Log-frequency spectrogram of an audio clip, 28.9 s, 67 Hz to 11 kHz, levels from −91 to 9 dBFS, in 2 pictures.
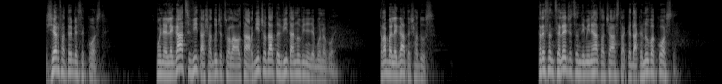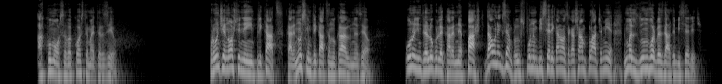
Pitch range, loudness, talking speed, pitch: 115-155 Hz, -33 LUFS, 155 wpm, 135 Hz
